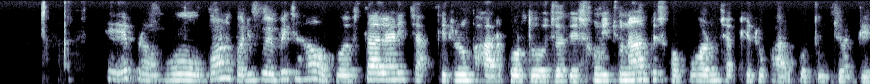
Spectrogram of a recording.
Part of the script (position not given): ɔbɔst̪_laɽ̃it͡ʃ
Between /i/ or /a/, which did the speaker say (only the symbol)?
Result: a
